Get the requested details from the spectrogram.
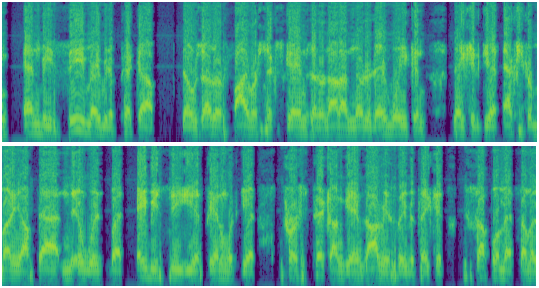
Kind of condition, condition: link, phone line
